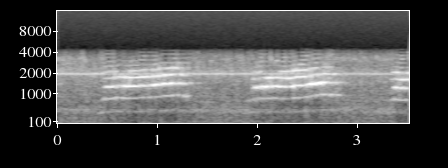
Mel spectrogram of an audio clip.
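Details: Domestic tomcat crying while in heat indoors, giving two long, wavering, nasal meows about a second each, with a third starting at the end, over a constant low hum.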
